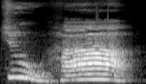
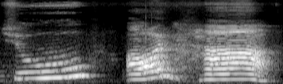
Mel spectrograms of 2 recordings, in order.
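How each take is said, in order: First: चूहा joined but slow; slow blended word. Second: चू held long, then हा; slow syllable split. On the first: Teacher blending the syllables into चूहा. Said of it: "हम क्या पढ़ेंगे". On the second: Teacher sounding out चूहा slowly. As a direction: stretch चू before हा. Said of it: "तो चा को हम क्या पढ़ेंगे". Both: Shown as a demonstration.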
